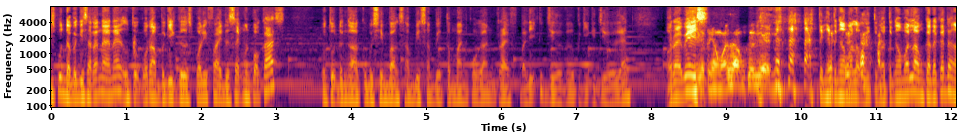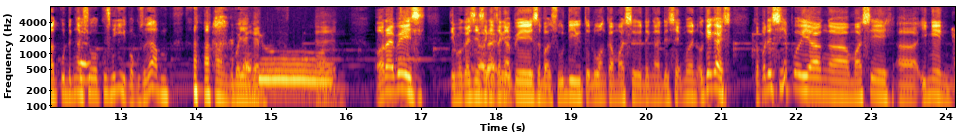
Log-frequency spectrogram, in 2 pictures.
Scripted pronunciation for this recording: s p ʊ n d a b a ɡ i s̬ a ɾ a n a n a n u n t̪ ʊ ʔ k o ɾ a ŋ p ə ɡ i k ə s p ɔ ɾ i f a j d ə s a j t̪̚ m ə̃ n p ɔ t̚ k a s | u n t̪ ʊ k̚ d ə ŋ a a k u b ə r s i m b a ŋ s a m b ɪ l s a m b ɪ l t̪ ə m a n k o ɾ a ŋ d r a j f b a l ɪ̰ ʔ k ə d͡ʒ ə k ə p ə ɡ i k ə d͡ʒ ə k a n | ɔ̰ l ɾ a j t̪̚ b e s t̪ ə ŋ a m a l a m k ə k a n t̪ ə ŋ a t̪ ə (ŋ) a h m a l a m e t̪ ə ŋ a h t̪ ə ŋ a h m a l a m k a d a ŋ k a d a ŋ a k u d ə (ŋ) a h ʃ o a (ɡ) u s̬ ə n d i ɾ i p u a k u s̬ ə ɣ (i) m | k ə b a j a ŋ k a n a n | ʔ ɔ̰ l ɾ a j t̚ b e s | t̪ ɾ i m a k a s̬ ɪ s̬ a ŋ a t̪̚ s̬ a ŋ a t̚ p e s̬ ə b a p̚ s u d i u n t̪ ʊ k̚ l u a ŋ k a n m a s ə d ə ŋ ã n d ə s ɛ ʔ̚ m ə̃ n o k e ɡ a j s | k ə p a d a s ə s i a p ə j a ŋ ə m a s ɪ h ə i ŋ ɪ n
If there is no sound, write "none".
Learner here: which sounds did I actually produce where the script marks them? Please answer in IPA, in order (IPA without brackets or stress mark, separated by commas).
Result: ŋ, ŋ, k, a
